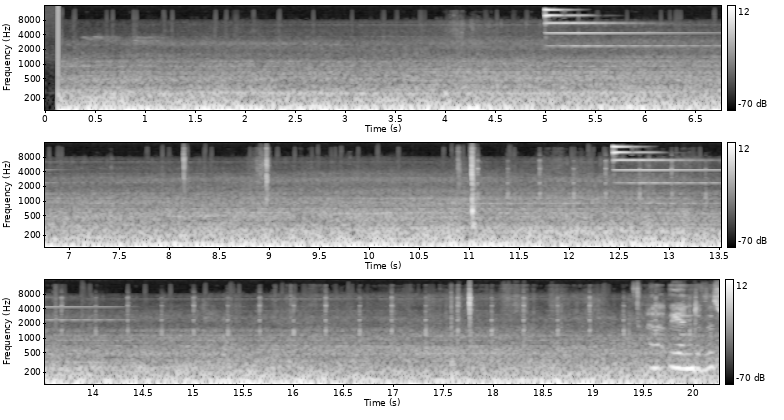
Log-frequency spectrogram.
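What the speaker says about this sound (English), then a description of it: "As we're driving down this road, Robert's speed suddenly slows down" A car rolls steadily along a road during a practical driving test, a constant low engine and tyre rumble filling the cabin, with a few faint clicks and no talk.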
